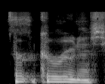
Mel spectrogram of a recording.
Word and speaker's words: Karunas: Like 100%. Karunas. Yep. It's Greek. All right. It's Greek. Yep. But you didn't muck it up.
